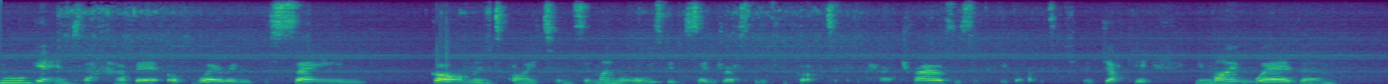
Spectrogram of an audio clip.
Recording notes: there is some glitches with the audio, apologies I was not aware until editing, I believe it the fan of the computer, and it's not something I could remove or reduce.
